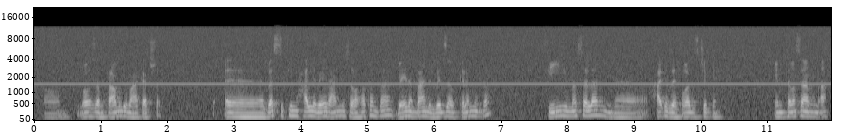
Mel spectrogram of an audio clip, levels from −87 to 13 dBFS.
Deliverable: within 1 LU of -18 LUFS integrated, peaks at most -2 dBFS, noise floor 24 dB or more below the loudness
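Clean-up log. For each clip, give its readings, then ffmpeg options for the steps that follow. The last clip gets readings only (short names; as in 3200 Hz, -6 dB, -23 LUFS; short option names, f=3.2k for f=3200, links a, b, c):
steady tone 1500 Hz; tone level -32 dBFS; noise floor -31 dBFS; noise floor target -46 dBFS; loudness -21.5 LUFS; peak -4.0 dBFS; loudness target -18.0 LUFS
-> -af "bandreject=f=1.5k:w=30"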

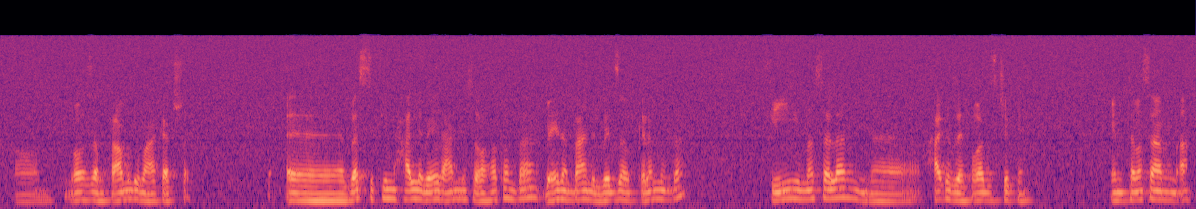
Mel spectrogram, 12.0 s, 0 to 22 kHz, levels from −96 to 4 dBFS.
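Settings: steady tone none; noise floor -34 dBFS; noise floor target -46 dBFS
-> -af "afftdn=nr=12:nf=-34"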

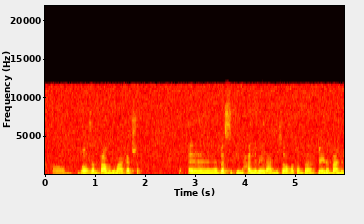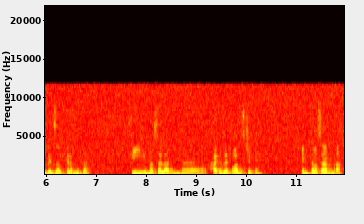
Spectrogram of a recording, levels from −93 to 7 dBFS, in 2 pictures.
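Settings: noise floor -40 dBFS; noise floor target -46 dBFS
-> -af "afftdn=nr=6:nf=-40"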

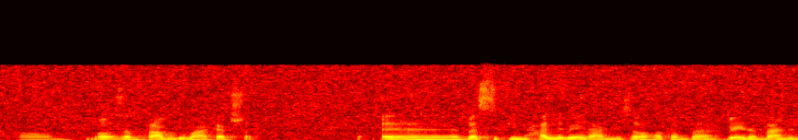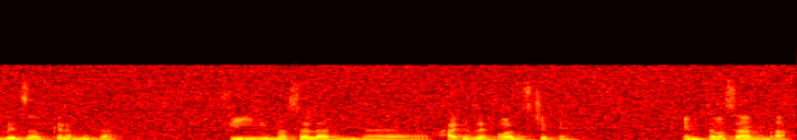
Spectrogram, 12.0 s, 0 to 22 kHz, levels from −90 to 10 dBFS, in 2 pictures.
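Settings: noise floor -44 dBFS; noise floor target -46 dBFS
-> -af "afftdn=nr=6:nf=-44"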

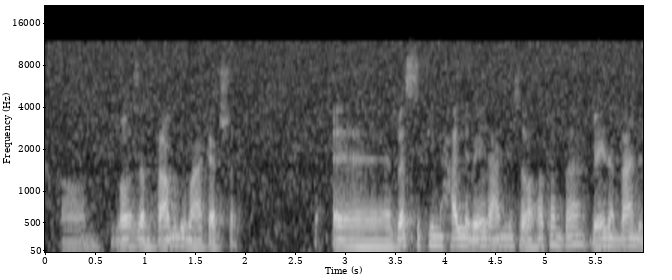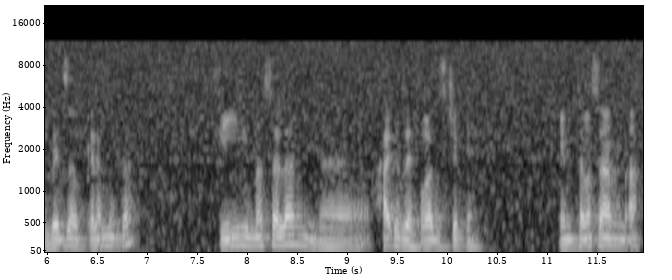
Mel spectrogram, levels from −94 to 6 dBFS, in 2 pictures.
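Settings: noise floor -47 dBFS; loudness -21.5 LUFS; peak -4.5 dBFS; loudness target -18.0 LUFS
-> -af "volume=3.5dB,alimiter=limit=-2dB:level=0:latency=1"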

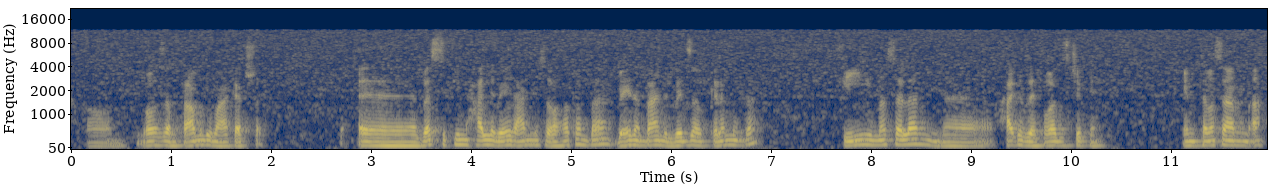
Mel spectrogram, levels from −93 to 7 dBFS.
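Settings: loudness -18.0 LUFS; peak -2.0 dBFS; noise floor -44 dBFS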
